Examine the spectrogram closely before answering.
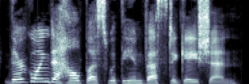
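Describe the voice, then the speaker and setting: An actress plays a young woman detective in a video game. She is earnest and methodical, with a mid-pitched voice and determined manner. The recording is very dry. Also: big pitch swings, brisk, no echo, lightly acted. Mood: explaining. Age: young adult. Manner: clear-headed, methodical, explanatory.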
